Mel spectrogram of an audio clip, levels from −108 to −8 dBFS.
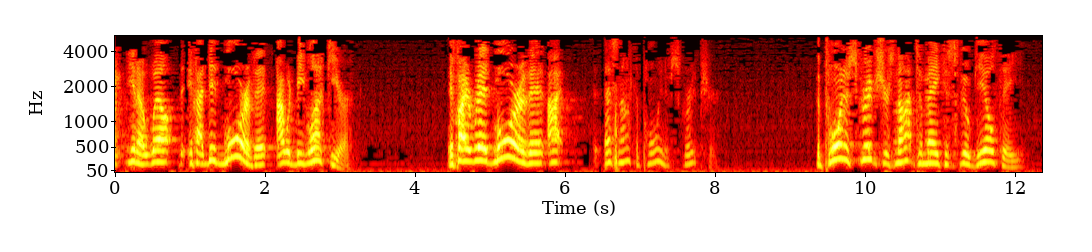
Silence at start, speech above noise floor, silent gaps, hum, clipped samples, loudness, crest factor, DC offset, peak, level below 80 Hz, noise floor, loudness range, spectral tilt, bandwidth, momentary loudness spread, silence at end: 0 s; 36 dB; none; none; under 0.1%; -26 LUFS; 22 dB; under 0.1%; -6 dBFS; -68 dBFS; -62 dBFS; 11 LU; -8 dB/octave; 5.4 kHz; 19 LU; 0.3 s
